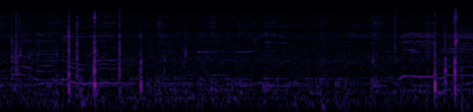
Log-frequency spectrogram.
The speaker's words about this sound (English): I'm gonna close that up. Fucking flies get in there.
